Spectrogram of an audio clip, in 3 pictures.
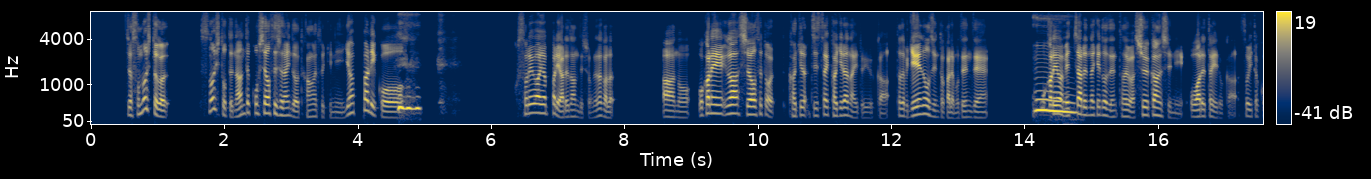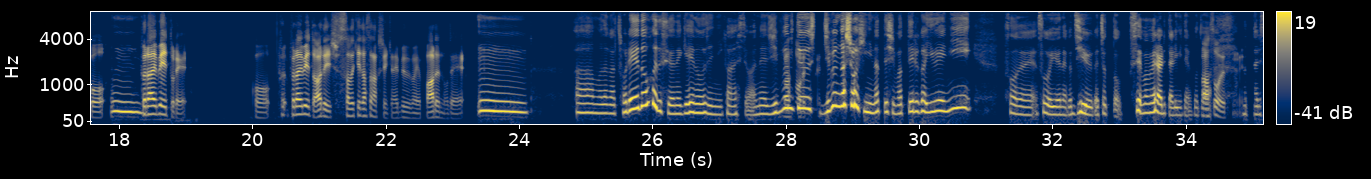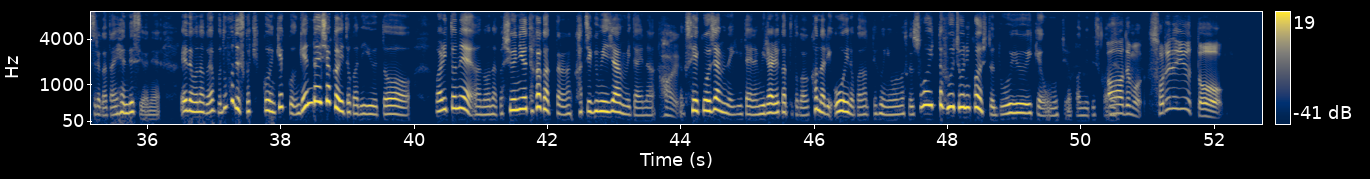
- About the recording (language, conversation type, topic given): Japanese, podcast, ぶっちゃけ、収入だけで成功は測れますか？
- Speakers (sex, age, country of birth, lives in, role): female, 20-24, Japan, Japan, host; male, 20-24, Japan, Japan, guest
- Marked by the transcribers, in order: chuckle; other background noise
